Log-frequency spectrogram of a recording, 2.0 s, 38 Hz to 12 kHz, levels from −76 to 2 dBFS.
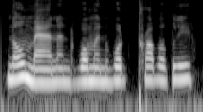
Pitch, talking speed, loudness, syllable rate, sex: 190 Hz, 175 wpm, -15 LUFS, 4.9 syllables/s, female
